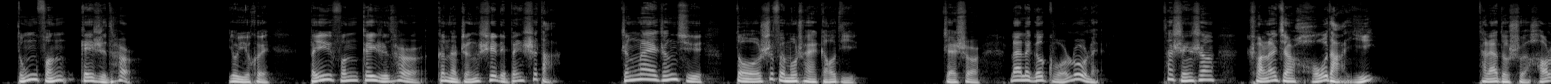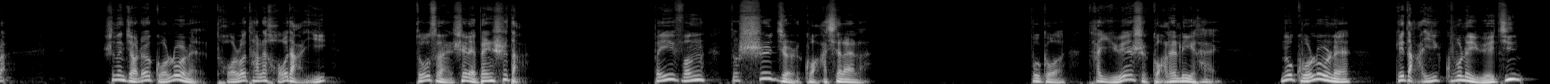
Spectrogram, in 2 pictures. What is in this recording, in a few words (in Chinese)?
河南方言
